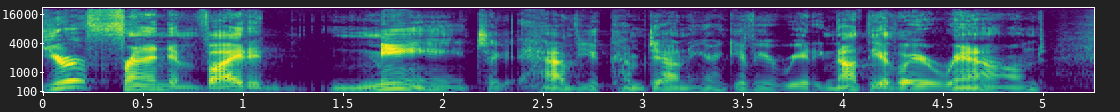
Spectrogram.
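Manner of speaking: ordinary talk, nothing marked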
